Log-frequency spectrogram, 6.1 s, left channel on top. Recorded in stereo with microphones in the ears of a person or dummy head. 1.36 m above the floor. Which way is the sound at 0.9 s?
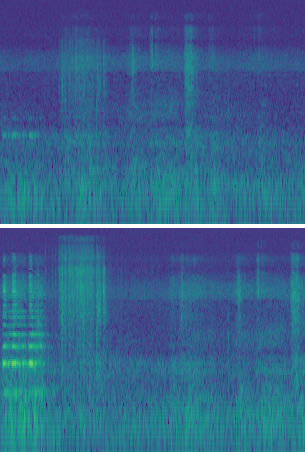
45° right (ahead or behind).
